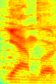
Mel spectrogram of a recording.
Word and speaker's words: Jambor: Hey, we are here with Jambor? Yeah. Jambor, okay. Is that actually how you pronounce it? Jambor, yes.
